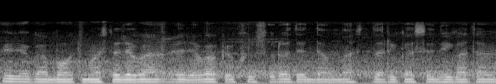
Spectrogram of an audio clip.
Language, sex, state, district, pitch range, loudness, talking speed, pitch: Chhattisgarhi, male, Chhattisgarh, Sarguja, 110-115 Hz, -16 LUFS, 195 wpm, 115 Hz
